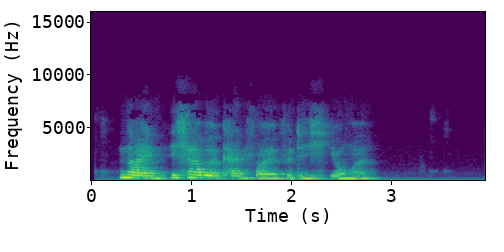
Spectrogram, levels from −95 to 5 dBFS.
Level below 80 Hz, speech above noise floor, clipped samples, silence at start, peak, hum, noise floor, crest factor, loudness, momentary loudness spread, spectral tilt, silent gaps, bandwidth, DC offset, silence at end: -60 dBFS; 40 dB; under 0.1%; 0.3 s; -2 dBFS; none; -56 dBFS; 16 dB; -17 LUFS; 10 LU; -8 dB/octave; none; 6.8 kHz; under 0.1%; 1.05 s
